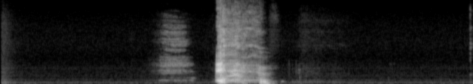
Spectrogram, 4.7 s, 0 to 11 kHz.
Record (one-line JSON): {"cough_length": "4.7 s", "cough_amplitude": 32768, "cough_signal_mean_std_ratio": 0.19, "survey_phase": "beta (2021-08-13 to 2022-03-07)", "age": "65+", "gender": "Male", "wearing_mask": "No", "symptom_cough_any": true, "smoker_status": "Ex-smoker", "respiratory_condition_asthma": false, "respiratory_condition_other": false, "recruitment_source": "REACT", "submission_delay": "2 days", "covid_test_result": "Negative", "covid_test_method": "RT-qPCR", "influenza_a_test_result": "Negative", "influenza_b_test_result": "Negative"}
